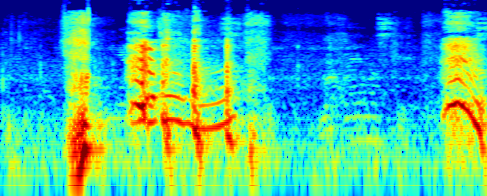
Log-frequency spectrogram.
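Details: Corgi making short bursts of rough, snorting inhaled sounds in quick runs; owner looked it up and believes it is reverse sneezing.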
